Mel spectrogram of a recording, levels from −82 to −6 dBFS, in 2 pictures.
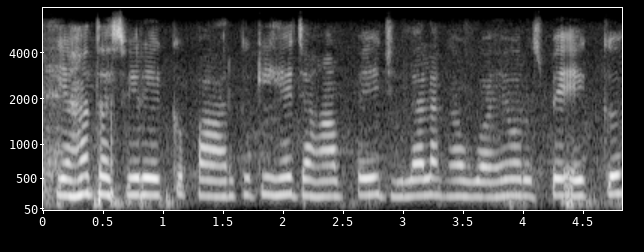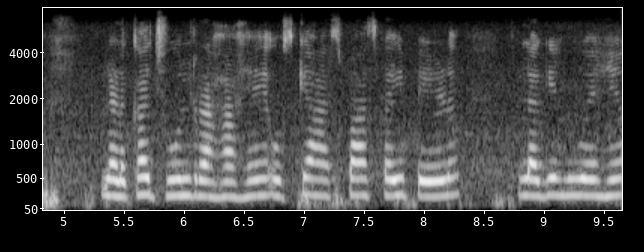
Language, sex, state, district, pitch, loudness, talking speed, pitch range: Hindi, female, Bihar, Sitamarhi, 240 Hz, -20 LUFS, 170 wpm, 230-250 Hz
